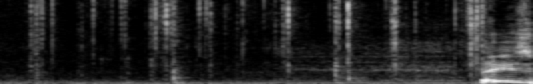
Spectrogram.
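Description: Fingers picking and peeling at old tape wrapped around a vacuum hose handle: a few faint, scattered clicks and scratches over a low steady hum.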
